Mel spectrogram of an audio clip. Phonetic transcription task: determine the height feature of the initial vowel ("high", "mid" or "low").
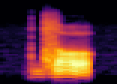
low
